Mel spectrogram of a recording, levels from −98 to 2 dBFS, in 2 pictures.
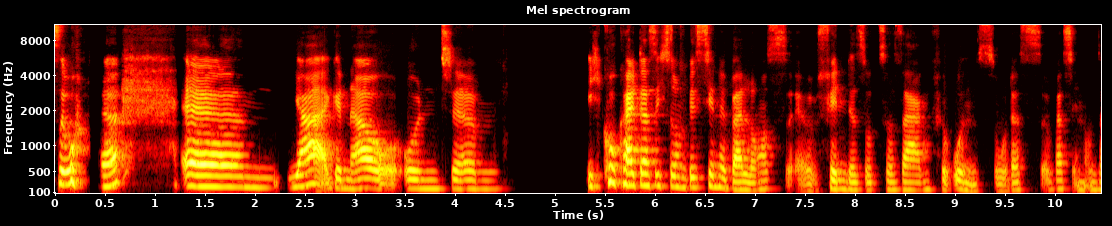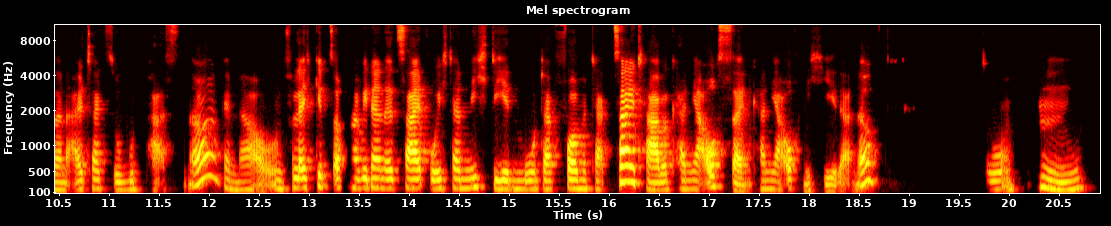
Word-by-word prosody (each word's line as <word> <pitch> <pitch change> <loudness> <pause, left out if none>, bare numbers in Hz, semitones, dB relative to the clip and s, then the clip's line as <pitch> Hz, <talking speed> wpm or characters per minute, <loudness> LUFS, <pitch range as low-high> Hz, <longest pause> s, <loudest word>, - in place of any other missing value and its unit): so, 260 +2 +8 0.3
ne? 220 +6 +5 0.6
Ähm, 205 -3 +6
ja, 220 +4 +5
genau 180 0 +3
und, 170 -1 -4
ähm, 165 -1 -5 0.9
ich 215 0 -5
gucke 295 -4 +4
halt, 230 0 +8
dass 230 -1 +4
ich 220 -1 -6
so 215 - -2
'n 200 - -6
bisschen 195 +2 -3
'ne 185 - -3
Balance, 160 +1 -3
äh, - - -11
finde 160 -3 -2
sozusagen 150 +1 -6
für 160 - -8
uns 130 -5 -6
so, 125 -1 -10
das, 145 +2 -8
was 165 0 -7
in - - -12
unseren 150 -1 -7
Alltag 165 +3 -6
so 150 -3 -7
gut 155 +1 -10
passt, - - -11
ne? 370 - +1 0.2
Genau. 155 -3 -6
Und 165 0 -8
vielleicht 180 0 0
gibt's 210 0 -5
auch 185 - -1
mal 185 0 -5
wieder 185 0 +1
'ne 175 -1 -2
Zeit, 180 0 +4
wo 165 - -2
ich 170 0 -5
dann 180 -1 -3
nicht 200 +2 -7
jeden 165 0 -2
Montagvormittag 165 +1 -2
Zeit 300 0 +7
habe. 145 +1 +3
Kann 165 0 -7
ja 160 - -3
auch 210 - +3
sein, 125 -12 -2
kann 165 0 -9
ja 155 -2 -5
auch - - -5
nicht 130 +2 -14
jeder, 125 -1 -7
ne? 260 +7 0 1.1
So, 160 +1 -7 0.2
mhm. 165 -1 -4
170 Hz, 175 wpm, -23 LUFS, 155-195 Hz, 1.1 s, so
